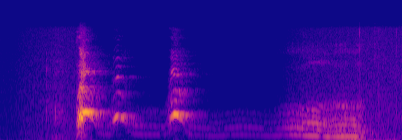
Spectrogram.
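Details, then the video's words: An angry dog named Aspen growls and barks at its owner: two sharp barks close together, then a low rumbling growl that rises into a whiny, wavering grumble. "Aspen being angry on me.."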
